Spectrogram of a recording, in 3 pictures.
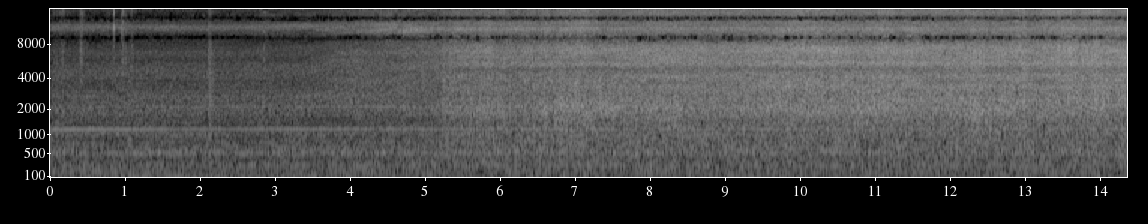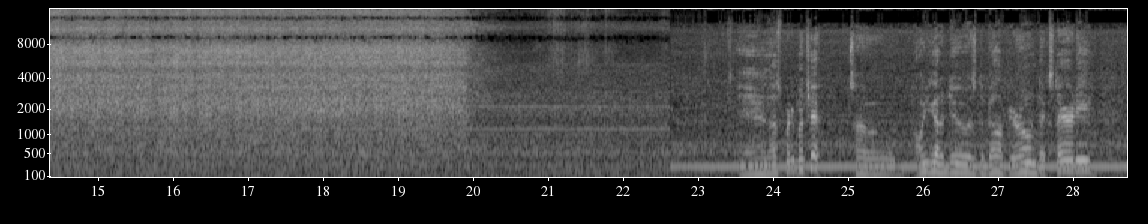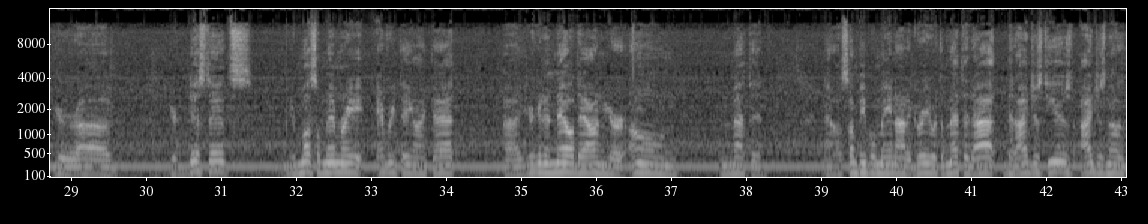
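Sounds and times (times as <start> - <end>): hot air station hissing: 1.8 - 22.7.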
